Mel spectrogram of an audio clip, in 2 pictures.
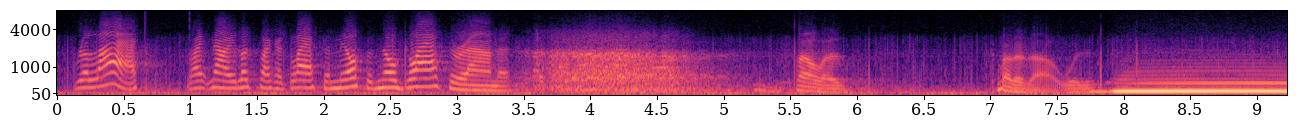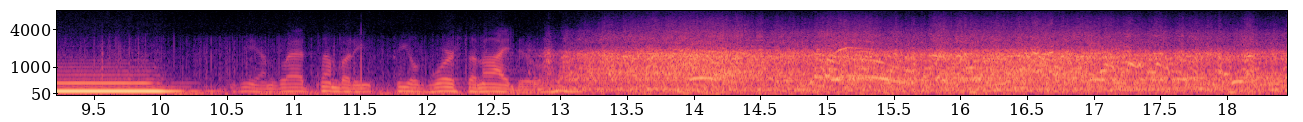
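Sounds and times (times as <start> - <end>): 
broad rumbling noise: 0.0 - 18.4
speech: 0.1 - 4.2, 5.2 - 6.0, 7.0 - 8.5, 10.9 - 16.5
laughter: 3.4 - 5.4, 12.7 - 18.4
boat whistle blast: 7.8 - 10.5.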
